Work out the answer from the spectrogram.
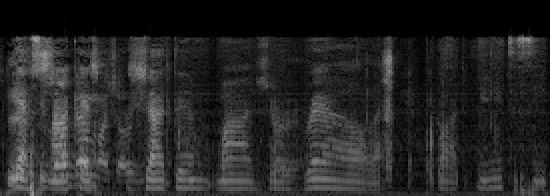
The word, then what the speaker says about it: Jardin Majorelle: Am I pronouncing it right? Yes, in Marrakesh. Jardin Majorelle.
